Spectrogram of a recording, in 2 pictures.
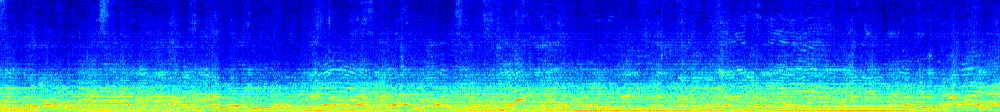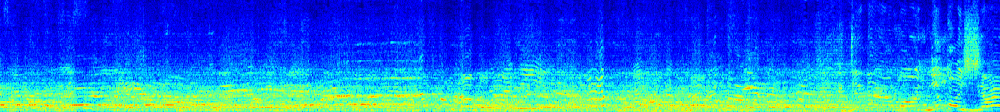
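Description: A crowd of people chatter and greet each other warmly.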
